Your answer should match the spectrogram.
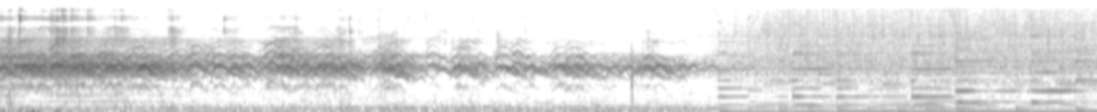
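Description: A large flock of birds calling together, a dense chatter of many overlapping calls. About seven seconds in it stops abruptly and gives way to music with held notes over a low bass.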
